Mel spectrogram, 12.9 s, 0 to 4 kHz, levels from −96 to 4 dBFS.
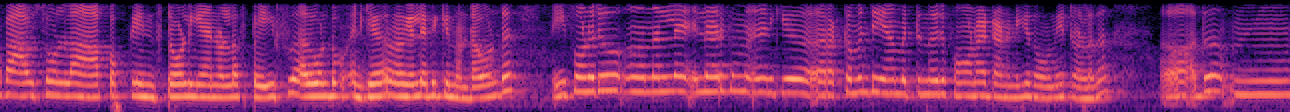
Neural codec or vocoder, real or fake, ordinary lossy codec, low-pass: none; real; none; 3.6 kHz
